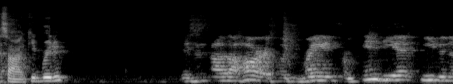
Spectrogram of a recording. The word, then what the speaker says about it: Ahasuerus: His name is it's pronounced Ahasuerus. Ahasuerus, yeah.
